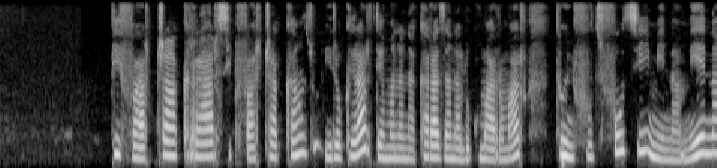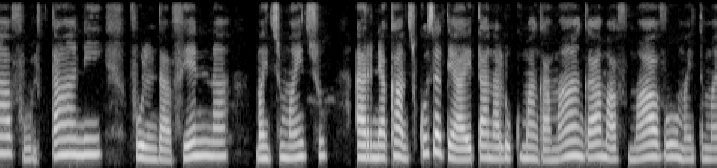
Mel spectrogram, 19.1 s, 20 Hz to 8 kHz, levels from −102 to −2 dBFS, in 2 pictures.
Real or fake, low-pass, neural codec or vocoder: real; 7.2 kHz; none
